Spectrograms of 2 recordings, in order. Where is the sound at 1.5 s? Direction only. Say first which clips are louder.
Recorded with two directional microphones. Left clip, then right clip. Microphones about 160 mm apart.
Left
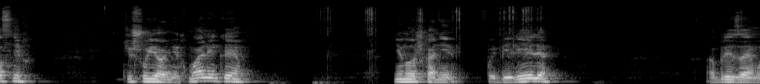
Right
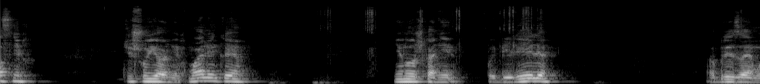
Left 3 dB; 30° left (ahead or behind).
